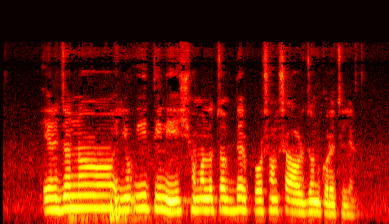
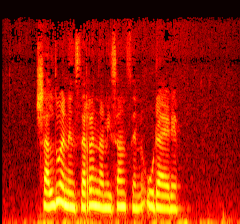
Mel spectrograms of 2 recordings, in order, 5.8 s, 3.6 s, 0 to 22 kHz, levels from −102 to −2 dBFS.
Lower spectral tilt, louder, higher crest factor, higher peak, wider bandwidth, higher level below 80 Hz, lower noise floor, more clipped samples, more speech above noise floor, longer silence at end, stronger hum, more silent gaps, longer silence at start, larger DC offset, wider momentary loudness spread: first, -8 dB/octave vs -5 dB/octave; about the same, -25 LUFS vs -23 LUFS; about the same, 16 dB vs 16 dB; about the same, -10 dBFS vs -8 dBFS; second, 11 kHz vs 15.5 kHz; about the same, -50 dBFS vs -54 dBFS; first, -63 dBFS vs -55 dBFS; neither; first, 39 dB vs 34 dB; first, 0.55 s vs 0.25 s; neither; neither; about the same, 0.65 s vs 0.55 s; neither; about the same, 8 LU vs 10 LU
